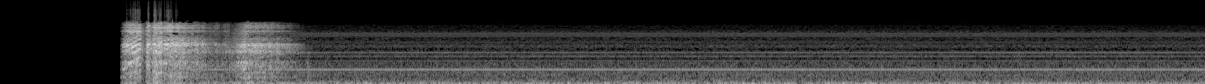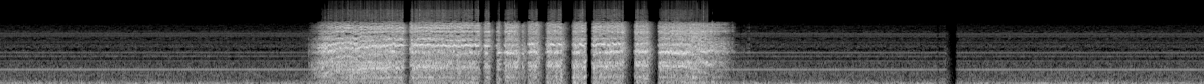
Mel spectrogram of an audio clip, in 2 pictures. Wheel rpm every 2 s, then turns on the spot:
0, 30, 0, 0, 0, 0, 0, 50, 210, 120, 0, 0.
none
